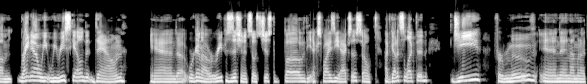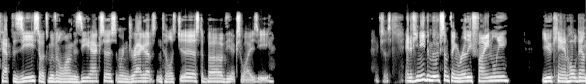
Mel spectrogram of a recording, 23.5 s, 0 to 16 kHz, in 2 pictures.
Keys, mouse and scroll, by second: 2.7 middle click, 7.3 click, 8.6 g.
